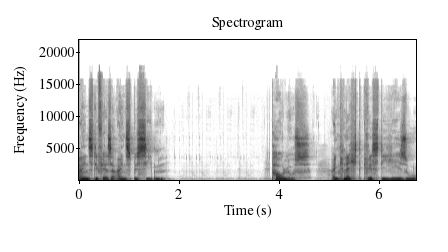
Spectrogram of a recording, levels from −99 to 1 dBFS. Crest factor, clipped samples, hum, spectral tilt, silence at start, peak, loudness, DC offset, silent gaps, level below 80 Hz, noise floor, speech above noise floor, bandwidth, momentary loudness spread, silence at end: 18 dB; under 0.1%; none; -4.5 dB/octave; 0 s; -2 dBFS; -19 LUFS; under 0.1%; none; -48 dBFS; -68 dBFS; 49 dB; 17.5 kHz; 12 LU; 0 s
